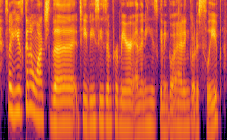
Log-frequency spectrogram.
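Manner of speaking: usual speaking voice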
